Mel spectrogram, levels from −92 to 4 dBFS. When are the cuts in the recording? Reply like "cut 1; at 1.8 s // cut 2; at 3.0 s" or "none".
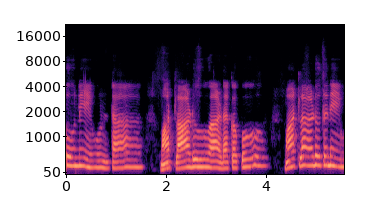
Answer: none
